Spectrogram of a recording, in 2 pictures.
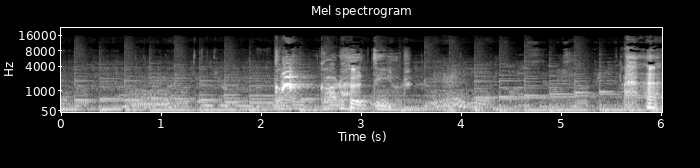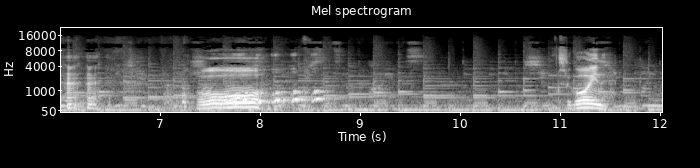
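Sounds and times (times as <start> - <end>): small dog yipping: 2.2 - 2.9.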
